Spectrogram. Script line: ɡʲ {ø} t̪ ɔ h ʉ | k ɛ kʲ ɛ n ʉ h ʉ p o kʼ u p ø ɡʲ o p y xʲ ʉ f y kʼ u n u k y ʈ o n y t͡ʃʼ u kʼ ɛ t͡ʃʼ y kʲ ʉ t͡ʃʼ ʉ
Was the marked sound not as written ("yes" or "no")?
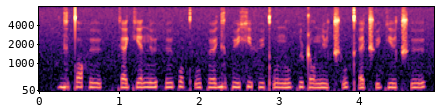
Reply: yes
